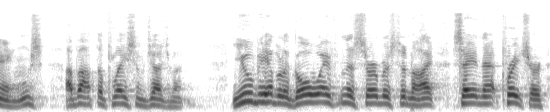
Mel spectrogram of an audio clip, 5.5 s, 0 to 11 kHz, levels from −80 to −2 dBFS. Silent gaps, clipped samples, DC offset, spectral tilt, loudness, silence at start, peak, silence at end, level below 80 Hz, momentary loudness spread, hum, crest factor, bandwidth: none; under 0.1%; under 0.1%; -7.5 dB/octave; -30 LUFS; 0 s; -12 dBFS; 0.05 s; -76 dBFS; 10 LU; none; 18 dB; 8 kHz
